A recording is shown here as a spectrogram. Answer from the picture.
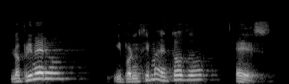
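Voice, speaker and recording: In a Galician accent, the speaker has a dark, mellow tone and very wide pitch swings. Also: man. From Galicia, Spain. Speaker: software architect, workshop speaker. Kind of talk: workshop talk. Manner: casual, conversational.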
